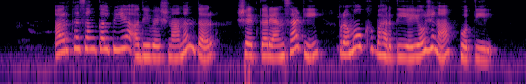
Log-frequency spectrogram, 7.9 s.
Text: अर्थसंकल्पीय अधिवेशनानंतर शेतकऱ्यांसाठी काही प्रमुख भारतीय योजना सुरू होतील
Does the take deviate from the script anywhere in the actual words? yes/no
yes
